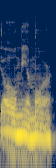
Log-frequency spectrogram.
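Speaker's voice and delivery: a touch of sobbing pleading. Acted. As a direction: beg him not to leave, crying. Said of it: "sobbing wildly".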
